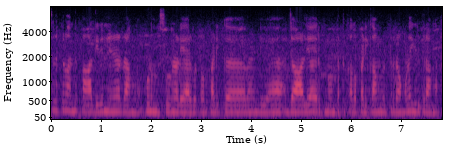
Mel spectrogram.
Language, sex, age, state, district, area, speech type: Tamil, female, 18-30, Tamil Nadu, Tiruvannamalai, urban, spontaneous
